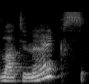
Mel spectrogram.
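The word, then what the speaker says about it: Latinx: Hispanic populations and so I add the letters a for Latin X to pronounce it as Latin X or uh the the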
